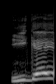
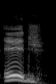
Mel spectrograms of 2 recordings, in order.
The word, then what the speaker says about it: Ige: Ige is how you say Dan's last name? Jesus, dude. I'm going to drink because I completely butchered his last name. I thought it was Ige.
